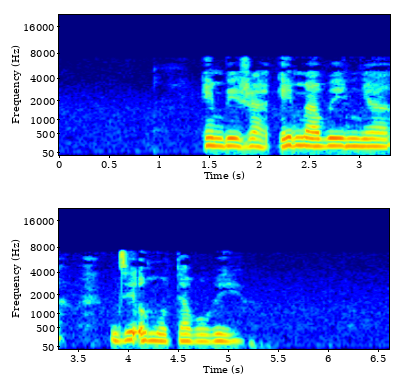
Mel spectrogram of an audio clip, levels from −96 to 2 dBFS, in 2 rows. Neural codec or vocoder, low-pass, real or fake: none; 7.2 kHz; real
